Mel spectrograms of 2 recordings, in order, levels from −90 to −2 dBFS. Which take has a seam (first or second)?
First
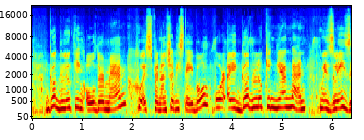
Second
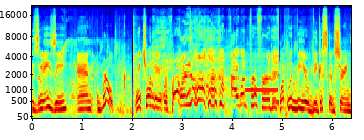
second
